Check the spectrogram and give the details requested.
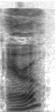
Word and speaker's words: Erro: So, first of all, arrow like pronounced like bow and arrow.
